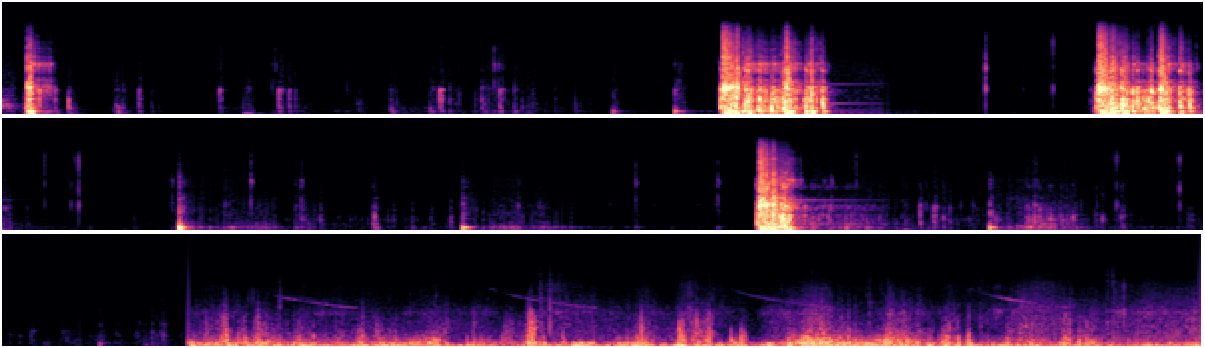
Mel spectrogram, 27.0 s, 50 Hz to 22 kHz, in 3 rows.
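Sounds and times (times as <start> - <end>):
gun clicks and knocks: 0.2 - 6.5, 7.4 - 9.7, 13.6 - 16.5
shotgun shots: 5.4 - 6.2, 8.2 - 9.0, 14.7 - 15.5.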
